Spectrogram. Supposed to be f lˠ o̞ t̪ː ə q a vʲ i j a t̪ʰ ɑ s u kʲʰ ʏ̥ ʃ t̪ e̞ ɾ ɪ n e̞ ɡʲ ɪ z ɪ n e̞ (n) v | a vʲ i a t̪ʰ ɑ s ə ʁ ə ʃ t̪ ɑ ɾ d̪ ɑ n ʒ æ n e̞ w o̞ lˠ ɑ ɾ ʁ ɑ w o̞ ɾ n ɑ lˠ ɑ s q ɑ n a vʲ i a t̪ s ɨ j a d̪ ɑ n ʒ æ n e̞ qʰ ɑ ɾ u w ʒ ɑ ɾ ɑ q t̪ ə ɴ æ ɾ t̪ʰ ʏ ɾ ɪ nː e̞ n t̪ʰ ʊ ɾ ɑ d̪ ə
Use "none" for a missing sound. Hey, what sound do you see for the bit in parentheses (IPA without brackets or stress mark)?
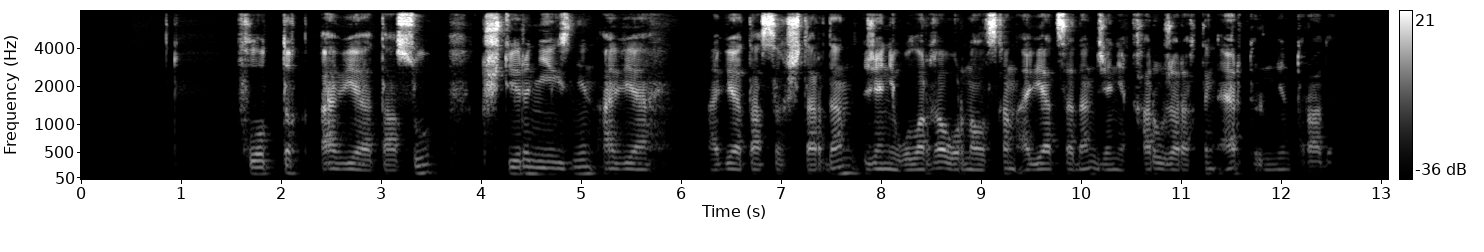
n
